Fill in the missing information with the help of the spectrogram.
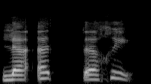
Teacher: ات تا کو 2 دفعہ پڑھا جائے گا, سختی سے جوڑا جائے گا, ڈھیلا ڈھالا نہیں پڑھا جائے گا, ٹھیک ہے. خا کو موٹا پڑھا جائے گا, خراش کے ساتھ پڑھا جائے گا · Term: موٹے حروف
